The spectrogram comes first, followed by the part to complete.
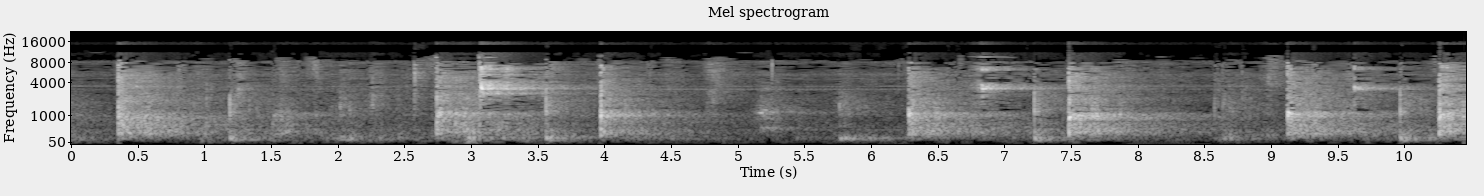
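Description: Tennis ball hit by a racket and bouncing on an indoor court, with a sharp crack every second or two and a long echo fading after each in the hall. Softer knocks fall between the hits, and a few brief high squeaks come near the middle and end.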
